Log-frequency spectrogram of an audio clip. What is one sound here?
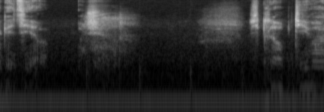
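Footsteps tread across a wooden floor.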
